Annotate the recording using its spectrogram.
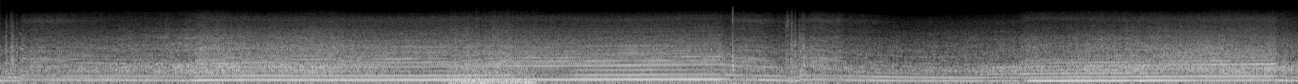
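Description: A racing car engine drones steadily, rising in pitch through the gears and dropping when slowing for a bend.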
